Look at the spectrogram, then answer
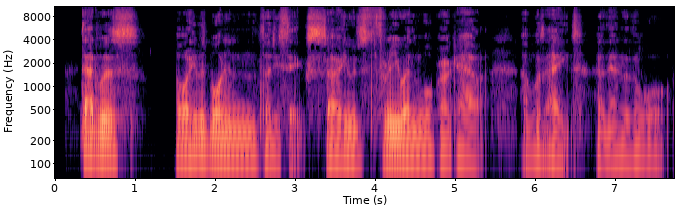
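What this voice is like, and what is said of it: Yorkshire accent. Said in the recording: “that same old Yorkshire accent coming through”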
